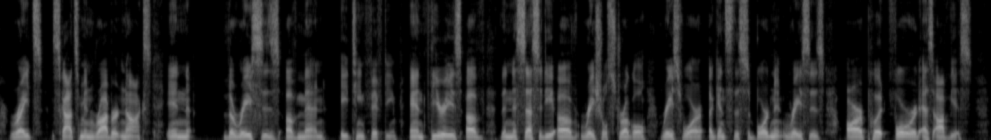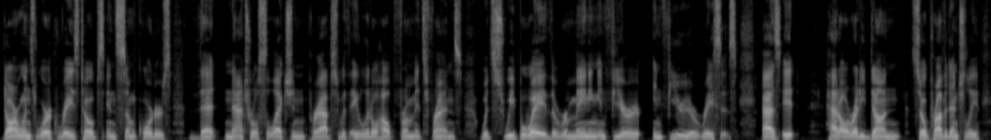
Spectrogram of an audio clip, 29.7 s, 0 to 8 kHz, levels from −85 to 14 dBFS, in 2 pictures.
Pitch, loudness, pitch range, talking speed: 105 Hz, -29 LUFS, 100-115 Hz, 125 wpm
